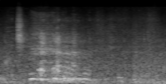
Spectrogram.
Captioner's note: laughter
